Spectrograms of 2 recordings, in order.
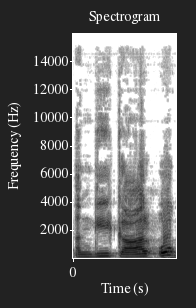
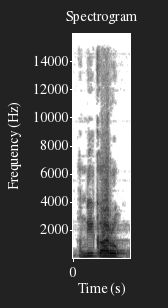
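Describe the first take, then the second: First: The two words are kept clearly separate. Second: The two words run together as one word. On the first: The speaker calls it right. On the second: The speaker calls it wrong.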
